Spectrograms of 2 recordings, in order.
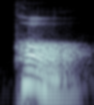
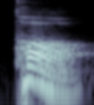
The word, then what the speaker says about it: ط: The first one is also strong, and we pronounce it as Ta. You feel like there is some air going out of your mouth. Ta.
